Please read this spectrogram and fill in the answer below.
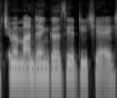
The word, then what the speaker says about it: Chimamanda Ngozi Adichie: Yeah, Chimamanda Ngozi Adichie.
